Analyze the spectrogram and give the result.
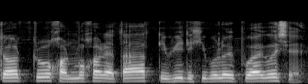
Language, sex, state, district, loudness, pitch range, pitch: Assamese, male, Assam, Sonitpur, -17 LUFS, 145-155 Hz, 150 Hz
